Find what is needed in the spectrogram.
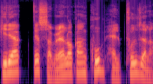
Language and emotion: Goan Konkani, neutral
